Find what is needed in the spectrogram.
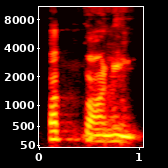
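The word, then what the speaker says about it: पक्वानि: Tani pakvani. Tani pakvani. So you see the ka is full, but we pronounce off, and va is written below and is kind of off. We pronounce full.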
